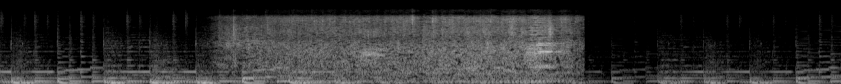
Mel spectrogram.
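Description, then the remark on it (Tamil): A burst of steady rain falling widely across Tamil Nadu, India, hisses loudly for a few seconds over a rhythmic music bed, starting and cutting off abruptly while the music carries on. “தமிழகத்தில் பரவலாக பெய்து வரும் மழையால் பொதுமக்கள் விவசாயிகள் மகிழ்ச்சி”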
